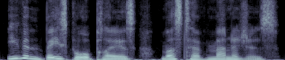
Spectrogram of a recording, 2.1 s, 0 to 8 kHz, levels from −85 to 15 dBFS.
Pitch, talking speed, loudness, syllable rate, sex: 145 Hz, 170 wpm, -17 LUFS, 6.0 syllables/s, male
